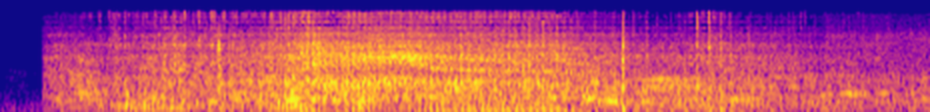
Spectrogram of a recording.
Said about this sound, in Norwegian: Det er litt eh, trafikk og litt mennesker ute i eh, sentrum av eh, Juba. Men det er mye stillere enn det pleier å være, sier alle de som er her.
